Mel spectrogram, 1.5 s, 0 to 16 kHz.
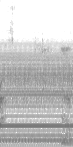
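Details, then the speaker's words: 2018 Gibson Les Paul Classic with P90 pickups: steady low buzzing hum with a strong tone near a hundred cycles and a rougher edge above; radio-frequency interference from the environment, not the guitar, power source or amp. "I would say the majority of the time the hum you hear is not caused by the guitar it's not caused by your power source it's not cause it's not caused by your amp it's uh it's radio frequency interference it's coming through the air"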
